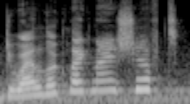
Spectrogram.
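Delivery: high incredulous retort; high-pitched sarcastic comeback. Retold or imitated. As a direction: fire it back, incredulous. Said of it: "I'm like".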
